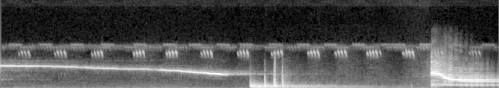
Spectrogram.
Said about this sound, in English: That whistle is like a bomb dropping, and it represents the hat falling out of the sky, followed by a distant, muted thud.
